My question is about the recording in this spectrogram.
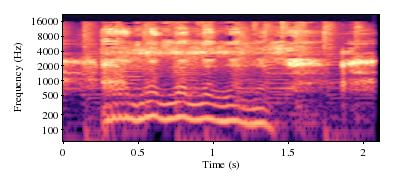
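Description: A dog's drawn-out, wavering low grumbling call, about a second long and dropping in pitch at its end.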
